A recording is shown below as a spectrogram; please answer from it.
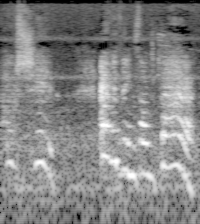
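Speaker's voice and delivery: put-on high startled girl voice; mock panic. Daughter caught in fire, high mock panic. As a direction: gasp it up high.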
